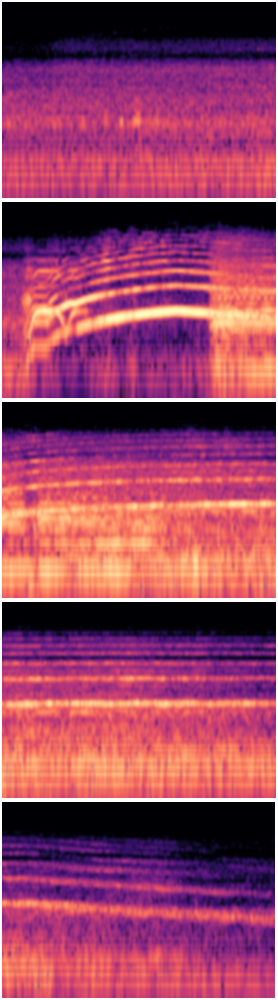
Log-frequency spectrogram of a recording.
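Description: Fire truck siren, a Federal Signal PowerCall, winding up sharply about four and a half seconds in, holding a long wail, then slowly winding down near the end. Air horn blasts sound over it for a few seconds a little before the middle.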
